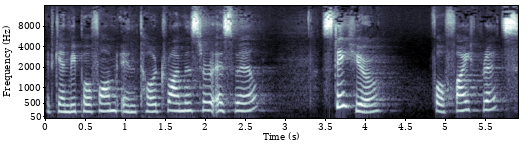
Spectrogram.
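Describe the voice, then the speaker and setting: Against a quiet background, a soft-spoken woman with an Indian accent talks in a calm, soothing tone at a high pitch with ordinary pitch variation. Her pace is fairly slow, broken by long, frequent pauses. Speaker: yoga instructor. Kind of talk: guided yoga class instruction. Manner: calm, soft, soothing cueing. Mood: calm, guiding. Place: home room. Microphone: lapel.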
